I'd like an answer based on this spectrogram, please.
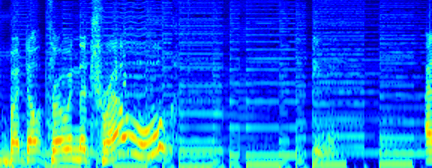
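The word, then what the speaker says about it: Troupple: Half trout and half apple, pronounced like trout mouthful. Trowel.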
